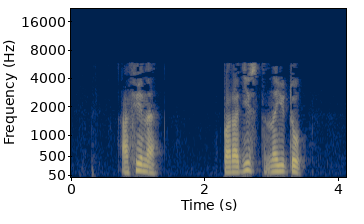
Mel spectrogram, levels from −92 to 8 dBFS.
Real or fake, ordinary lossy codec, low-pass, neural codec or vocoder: fake; MP3, 24 kbps; 7.2 kHz; vocoder, 22.05 kHz, 80 mel bands, WaveNeXt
